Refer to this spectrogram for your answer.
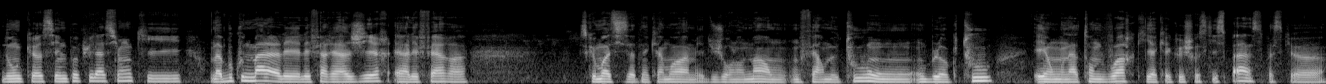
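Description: At a moderate pace and medium pitch, a man talks in a normal speaking voice with fairly even intonation. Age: 30s. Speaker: nursing assistant. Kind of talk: on-the-job interview. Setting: nursing home.

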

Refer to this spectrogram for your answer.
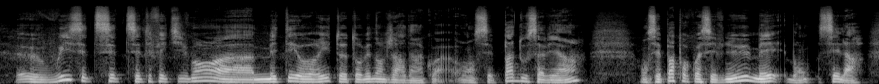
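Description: On a very clean recording with a silent background, a man with an unremarkable speaking voice talks at a fairly slow pace in a medium pitch with lively intonation. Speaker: jazz pianist. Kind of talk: interview.

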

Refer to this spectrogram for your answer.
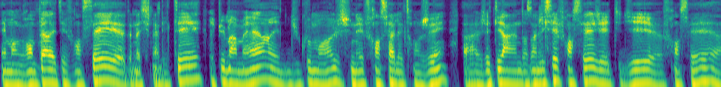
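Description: His pace is fairly slow and his intonation fairly even. The speaker is a man with a medium pitch. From India, Pondicherry. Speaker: film distributor. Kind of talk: radio interview. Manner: halting, repeats words.

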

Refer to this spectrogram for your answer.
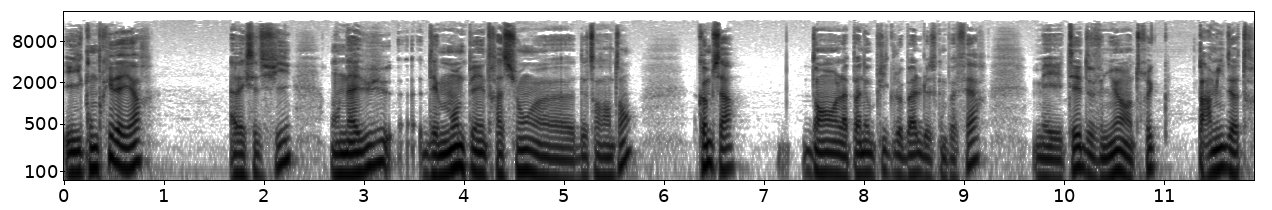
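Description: This man has a very deep, low pitch and a dark, mellow tone, with lively intonation at a moderate pace. He leaves long, frequent pauses, and the recording is very clean with a silent background. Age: 30s. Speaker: social worker. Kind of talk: testimony. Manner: hesitant, many fillers.

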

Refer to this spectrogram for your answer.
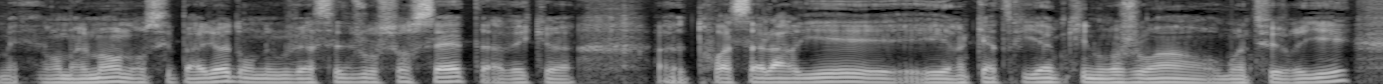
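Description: A man's fairly low, dark, mellow voice at a moderate pace, with fairly even intonation and a dry, close sound free of echo. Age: 40s. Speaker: restaurant owner. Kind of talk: interview testimony. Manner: hesitant, many fillers.

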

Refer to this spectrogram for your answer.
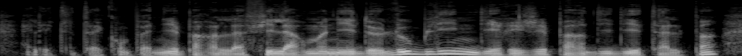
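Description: A man's very deep, low voice comes across with a dry, close sound and no echo. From Normandy, France. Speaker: radio host. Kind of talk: radio presenting. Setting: studio.

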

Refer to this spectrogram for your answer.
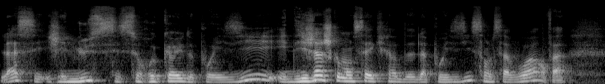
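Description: A man talks at a medium pitch. There is music in the background. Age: 60s. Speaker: playwright and theatre director. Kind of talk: casual interview at home. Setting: at his home. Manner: halting, repeating words.

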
